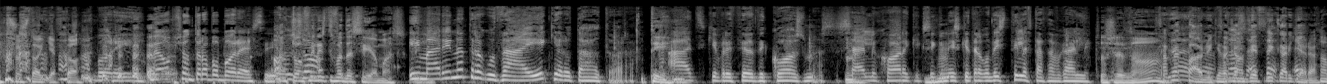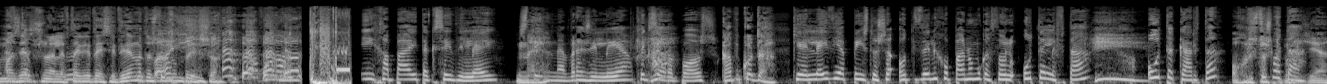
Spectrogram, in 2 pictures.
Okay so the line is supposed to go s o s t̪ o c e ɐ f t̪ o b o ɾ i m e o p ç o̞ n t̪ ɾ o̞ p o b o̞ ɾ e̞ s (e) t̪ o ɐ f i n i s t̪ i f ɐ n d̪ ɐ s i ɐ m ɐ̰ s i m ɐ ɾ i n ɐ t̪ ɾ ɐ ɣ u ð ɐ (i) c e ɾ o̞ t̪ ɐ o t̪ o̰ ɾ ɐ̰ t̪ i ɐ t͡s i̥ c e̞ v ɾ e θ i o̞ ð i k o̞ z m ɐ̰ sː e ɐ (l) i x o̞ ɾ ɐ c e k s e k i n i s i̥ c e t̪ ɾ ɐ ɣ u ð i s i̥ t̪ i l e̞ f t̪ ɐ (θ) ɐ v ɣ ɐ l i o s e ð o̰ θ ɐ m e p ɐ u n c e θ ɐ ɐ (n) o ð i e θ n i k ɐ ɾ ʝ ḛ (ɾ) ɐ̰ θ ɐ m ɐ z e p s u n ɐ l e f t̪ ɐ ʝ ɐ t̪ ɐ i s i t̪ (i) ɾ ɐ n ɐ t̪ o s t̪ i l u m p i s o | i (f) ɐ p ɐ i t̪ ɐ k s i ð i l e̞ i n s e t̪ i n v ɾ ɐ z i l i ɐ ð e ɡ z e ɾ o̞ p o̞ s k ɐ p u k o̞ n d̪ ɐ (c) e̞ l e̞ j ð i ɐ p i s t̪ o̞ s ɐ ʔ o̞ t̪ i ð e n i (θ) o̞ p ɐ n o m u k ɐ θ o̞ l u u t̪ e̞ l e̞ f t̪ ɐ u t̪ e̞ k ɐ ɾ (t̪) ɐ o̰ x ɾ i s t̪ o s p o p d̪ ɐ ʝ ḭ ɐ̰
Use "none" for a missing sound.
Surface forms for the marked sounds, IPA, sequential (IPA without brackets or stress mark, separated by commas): i, i, l, θ, n, ɾ, i, x, c, x, t̪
